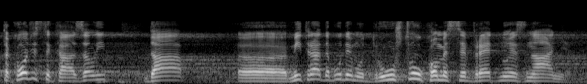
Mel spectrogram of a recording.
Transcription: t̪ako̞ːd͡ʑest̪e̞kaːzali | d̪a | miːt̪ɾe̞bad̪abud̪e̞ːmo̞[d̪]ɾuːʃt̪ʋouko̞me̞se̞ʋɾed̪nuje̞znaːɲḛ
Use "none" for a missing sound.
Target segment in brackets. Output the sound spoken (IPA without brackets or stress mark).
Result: d̪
